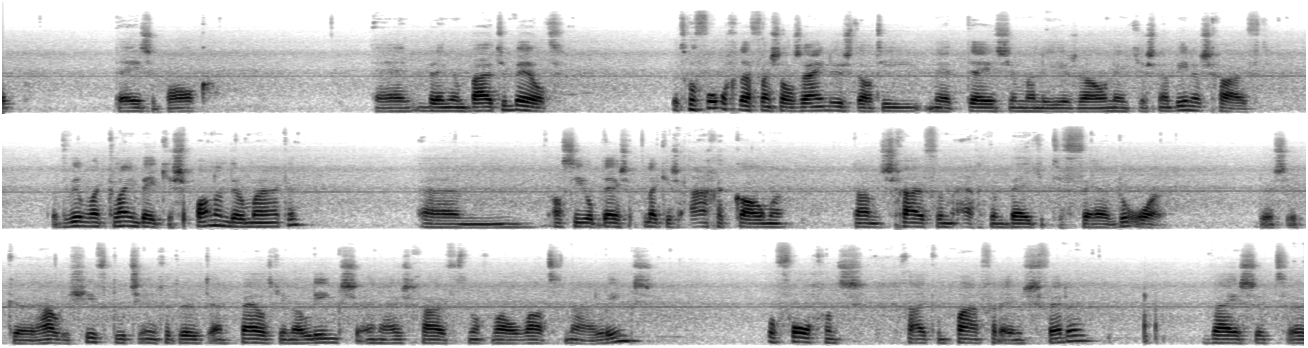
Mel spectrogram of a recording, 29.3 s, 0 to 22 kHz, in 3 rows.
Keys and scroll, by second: 0.4-1.4 typing, 22.0 Left, 22.5 typing, 24.1 typing.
